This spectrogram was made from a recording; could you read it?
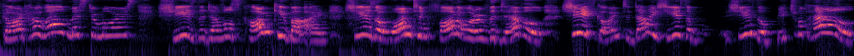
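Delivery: loud, play-acted, wildly overexcited ranting. Retelling a movie scene where Van Helsing warns Mister Morris: overexcited Van Helsing impression. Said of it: "he's so excited".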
